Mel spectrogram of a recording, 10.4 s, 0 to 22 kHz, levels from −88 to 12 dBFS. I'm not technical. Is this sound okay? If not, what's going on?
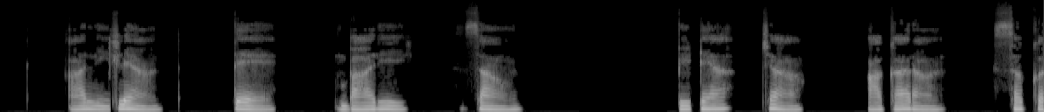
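No, there are three problems in this speech clip.

From 1.07 to 1.11 seconds there is a brief chirp, squawk, click or short hole, a tiny glitch where the speech briefly breaks up. This is damaged data in a compressed stream. A small piece of the stored or transmitted file was corrupted, so the player couldn't make sense of that moment. It then picked up again from the next readable point.

At 5.80 seconds the speech suddenly stops mid-flow and there is silence for nearly a second, until 6.68 seconds, before it resumes. This is a playback stall. The likely cause is that the player ran short of incoming audio, or got held up doing something else, and had nothing to play until it caught up.

Right after the gap, from 6.68 to 9.68 seconds, the speech sounds slightly rushed, about 1.1 times normal speed, yet the pitch stays the same. This is time-compressed catch-up. Having fallen behind during the silence, the player trimmed out tiny slices of sound and blended the edges together to get back on schedule, which makes the speech hurry.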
